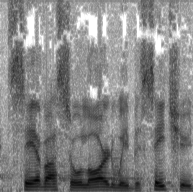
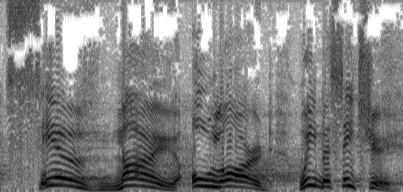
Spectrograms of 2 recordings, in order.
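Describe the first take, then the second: First: Said in the usual way. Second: Raised, chanting cry of a great crowd. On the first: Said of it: "died down". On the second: Retold or imitated. Preacher voicing the pilgrims' cry at the altar, raised chant. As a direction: call it out like thousands at the feast. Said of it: "would cry out".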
